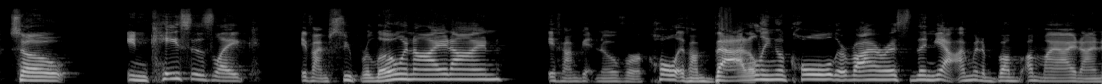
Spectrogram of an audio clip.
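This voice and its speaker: A female doctor hosts a solo podcast Q&A, fielding listener questions bluntly and emphatically with sarcastic asides. Her voice sits on the low side and is a bit bright, with a nasal quality because she's getting over a cold.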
